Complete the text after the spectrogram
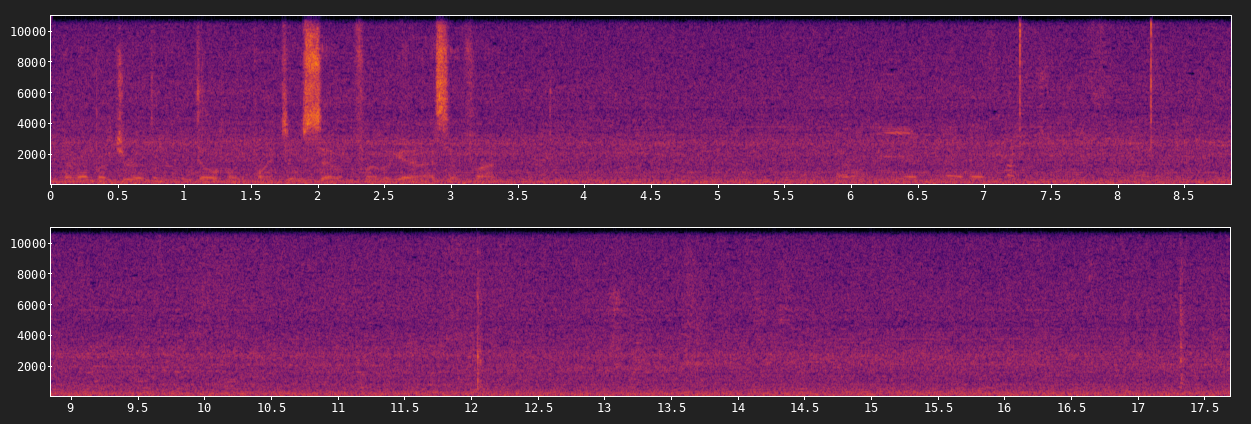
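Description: Aircraft engines hum steadily at idle.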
